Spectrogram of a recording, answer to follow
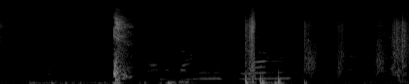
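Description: Voices talking at a distance, with two short, sharp, noisy bursts close to the microphone, about one and two and a half seconds in.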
